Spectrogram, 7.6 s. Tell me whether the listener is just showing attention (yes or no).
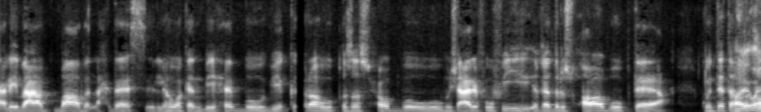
no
